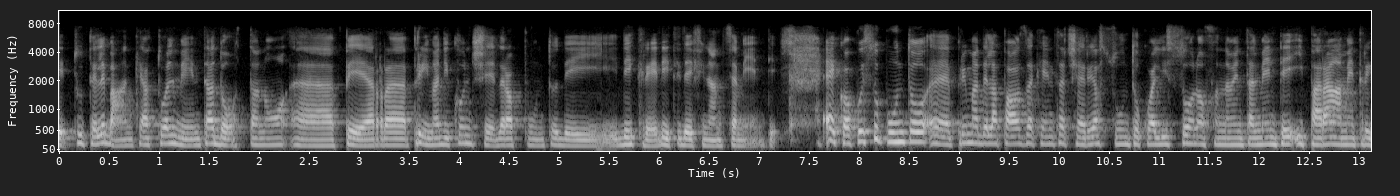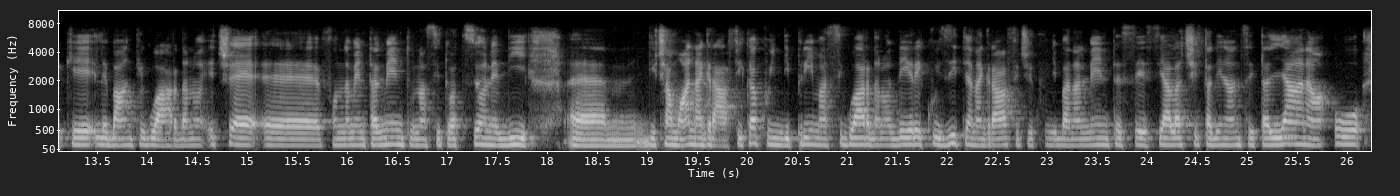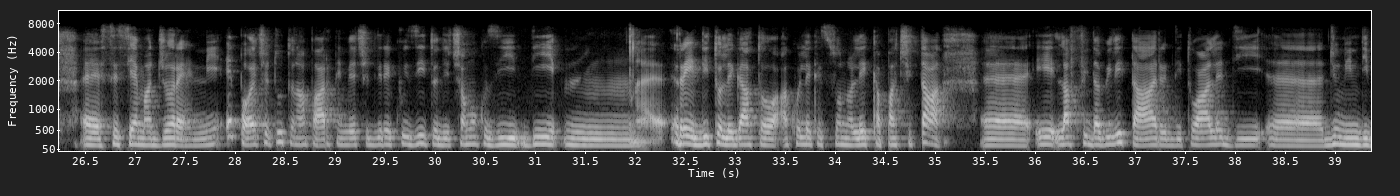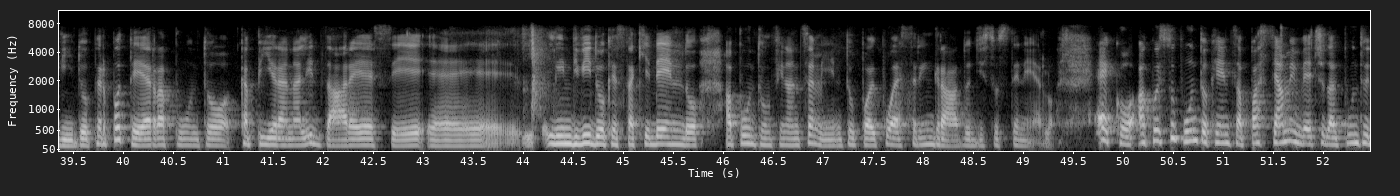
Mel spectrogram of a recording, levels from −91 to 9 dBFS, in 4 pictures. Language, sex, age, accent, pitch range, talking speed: Italian, female, 30-49, native, 150-175 Hz, 145 wpm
